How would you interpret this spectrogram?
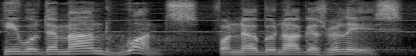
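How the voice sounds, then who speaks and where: A man giving a dramatic scripted historical narration for a game cutscene, in a measured, formal storytelling manner. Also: medium pitch, lively intonation, fairly bright tone. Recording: music behind the narration. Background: background music.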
